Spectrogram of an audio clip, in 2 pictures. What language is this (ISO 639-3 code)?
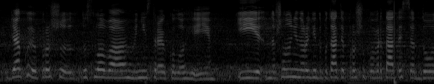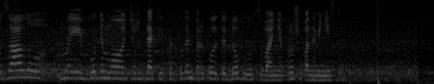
ukr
